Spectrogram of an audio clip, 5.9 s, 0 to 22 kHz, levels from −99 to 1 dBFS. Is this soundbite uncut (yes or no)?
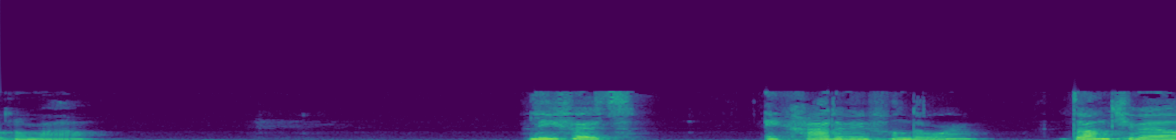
yes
